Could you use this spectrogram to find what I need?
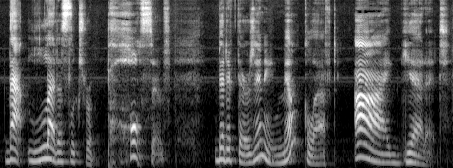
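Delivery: plain reading voice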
